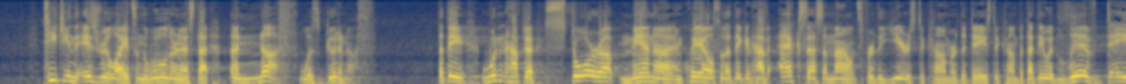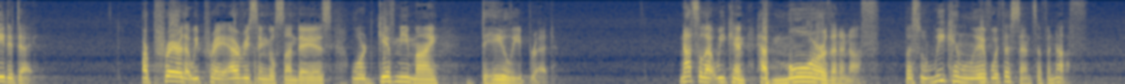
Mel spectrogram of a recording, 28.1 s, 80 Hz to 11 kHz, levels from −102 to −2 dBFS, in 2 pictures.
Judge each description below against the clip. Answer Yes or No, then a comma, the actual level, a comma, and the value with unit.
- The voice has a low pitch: No, medium, 150 Hz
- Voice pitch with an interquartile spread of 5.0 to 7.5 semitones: Yes, wide, 5.4 semitones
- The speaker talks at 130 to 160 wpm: No, average, 170 wpm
